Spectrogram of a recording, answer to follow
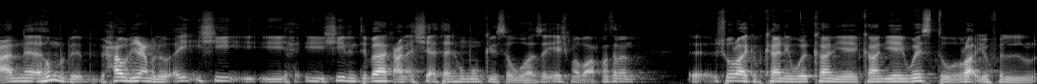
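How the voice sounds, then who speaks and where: A man's mid-range voice moves at a medium tempo, his pitch shifting in a normal way. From Palestine, raised in Jordan. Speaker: tech content creator. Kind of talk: casual chat. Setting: studio.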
